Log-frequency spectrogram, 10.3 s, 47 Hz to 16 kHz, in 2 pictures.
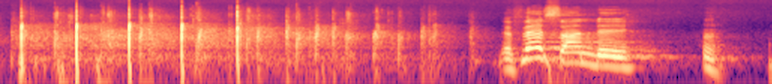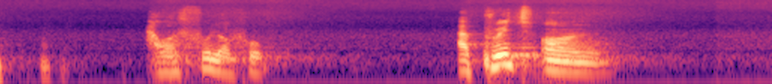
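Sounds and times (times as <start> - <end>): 
group clapping for a pastor: 0.0 - 3.3
speech: 3.4 - 4.9, 6.2 - 7.0, 8.2 - 9.3.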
